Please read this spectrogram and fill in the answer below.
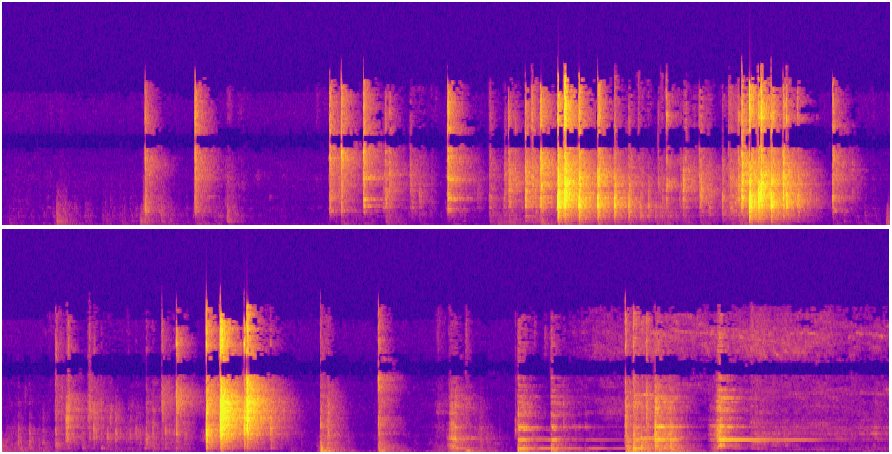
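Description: Clamp knobs being loosened on a cast-aluminium All American pressure canner, then its metal lid being worked loose and lifted off. There are clicks and knocks, several loud scrapes of metal on metal, and a brief ringing near the end as the lid comes free.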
